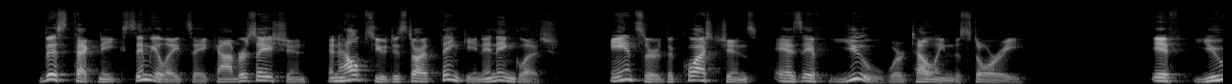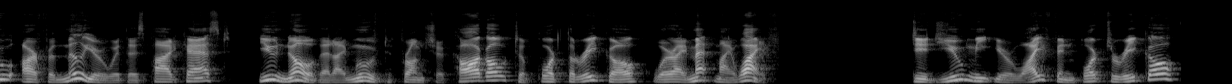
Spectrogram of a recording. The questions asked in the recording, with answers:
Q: Did you meet your wife in Puerto Rico?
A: Yep. I met my wife shortly after I moved to Puerto Rico.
